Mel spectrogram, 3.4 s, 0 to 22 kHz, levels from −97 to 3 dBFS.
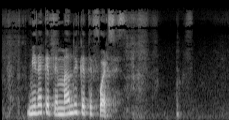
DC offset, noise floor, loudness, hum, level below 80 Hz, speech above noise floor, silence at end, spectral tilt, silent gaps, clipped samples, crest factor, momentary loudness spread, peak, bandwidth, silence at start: under 0.1%; -62 dBFS; -18 LUFS; none; -64 dBFS; 44 dB; 0.75 s; -5.5 dB/octave; none; under 0.1%; 18 dB; 15 LU; -2 dBFS; 16 kHz; 0.4 s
